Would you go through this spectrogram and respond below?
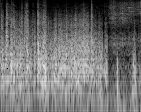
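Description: Strong wind at the seashore buffets the microphone in loud, continuous roaring gusts that rise and fall, heard alone.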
